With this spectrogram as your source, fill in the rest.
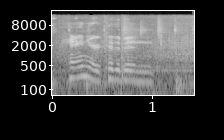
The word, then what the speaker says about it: panier: And we were discussing how the word panier would have been pronounced, potentially pronounced back then. And you were saying, how? Panier. They would have rolled the R's.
